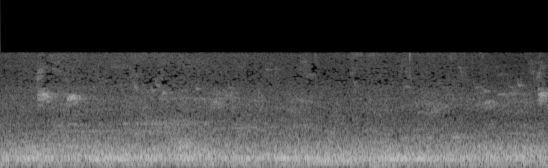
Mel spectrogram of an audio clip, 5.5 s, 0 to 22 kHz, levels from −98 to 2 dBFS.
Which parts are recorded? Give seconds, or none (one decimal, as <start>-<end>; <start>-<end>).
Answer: 0.0-5.5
